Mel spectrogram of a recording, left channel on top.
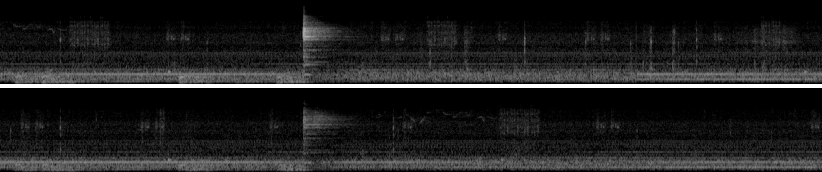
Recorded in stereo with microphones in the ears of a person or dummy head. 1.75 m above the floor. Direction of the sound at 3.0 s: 40° left (ahead or behind).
